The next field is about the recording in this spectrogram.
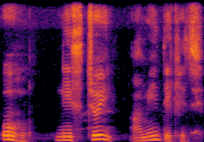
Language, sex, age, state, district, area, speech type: Bengali, female, 45-60, West Bengal, Howrah, urban, read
